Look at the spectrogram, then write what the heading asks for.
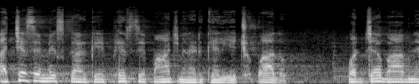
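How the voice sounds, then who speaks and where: There is music in the background. A man speaks with ordinary pitch variation. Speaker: cooking channel host. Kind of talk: comic cooking voice-over. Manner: playful, joking.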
